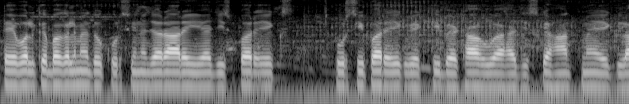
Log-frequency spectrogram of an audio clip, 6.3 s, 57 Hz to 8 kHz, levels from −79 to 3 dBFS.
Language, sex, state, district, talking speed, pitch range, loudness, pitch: Hindi, male, Jharkhand, Deoghar, 230 wpm, 125-135 Hz, -19 LUFS, 130 Hz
